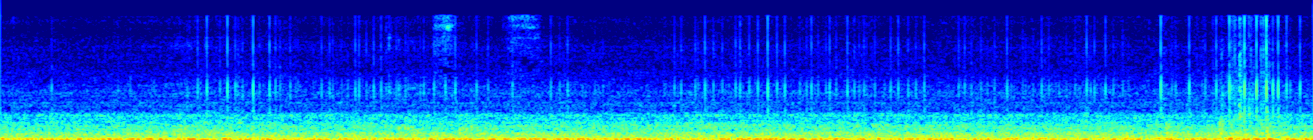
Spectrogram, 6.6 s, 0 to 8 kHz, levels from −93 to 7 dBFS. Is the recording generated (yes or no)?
no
